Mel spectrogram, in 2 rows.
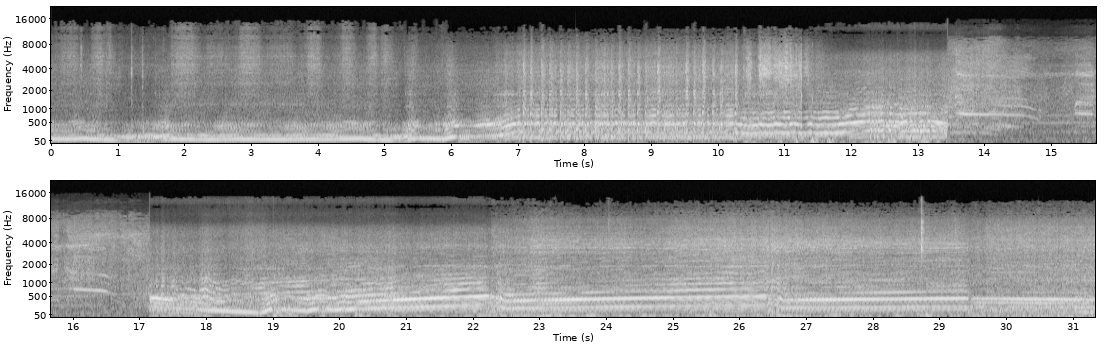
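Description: Honda CRX's swapped H22 four-cylinder engine heard from inside the cabin on a drag-strip pass. It holds steady revs at the line for about six seconds, then revs up through the gears, its pitch falling back at each upshift, several times in the second half. For a few seconds in the middle the engine is replaced by a quieter inserted clip.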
